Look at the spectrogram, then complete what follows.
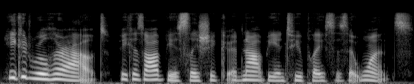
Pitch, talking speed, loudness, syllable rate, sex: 205 Hz, 230 wpm, -18 LUFS, 5.3 syllables/s, female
